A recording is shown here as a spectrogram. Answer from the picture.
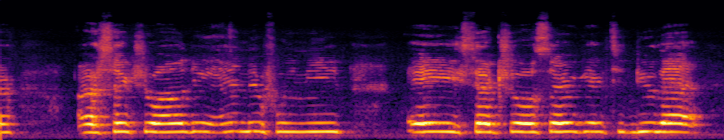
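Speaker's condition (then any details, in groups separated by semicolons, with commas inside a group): Cerebral palsy; brain injury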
